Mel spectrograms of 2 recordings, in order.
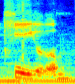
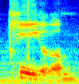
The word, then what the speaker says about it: Kygo: Ach, ik zei het weer verkeerd. Ik zei Kygo, hè? Nou, het heeft dus een andere uitspraak. Luister maar naar Kygo, die dat zelf zegt in het Noors. – I guess it's just like the Norwegian pronunciation would be Kygo. – Ja, en dat is het land waar hij vandaan komt. Dus voortaan is het Kygo.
